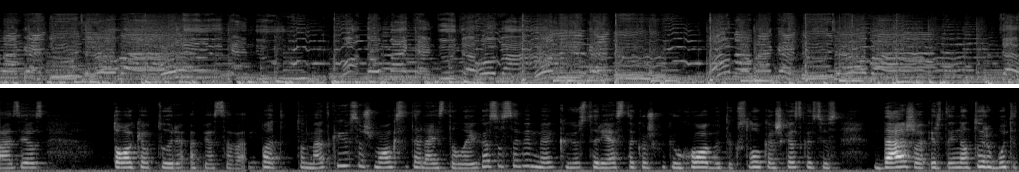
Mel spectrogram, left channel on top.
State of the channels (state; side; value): different; both; correlation 0.00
